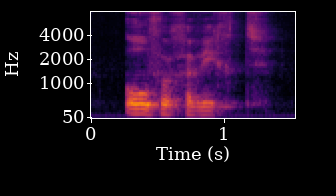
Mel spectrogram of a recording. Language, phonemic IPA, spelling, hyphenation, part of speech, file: Dutch, /ˈoː.vər.ɣəˌʋɪxt/, overgewicht, over‧ge‧wicht, noun, Nl-overgewicht.ogg
- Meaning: 1. overweight (excess of traded goods or bodyweight) 2. obesity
